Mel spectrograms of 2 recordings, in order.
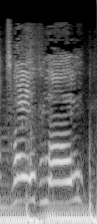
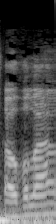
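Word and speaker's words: Tove Lo: Oh, yes, my girl Tovlo.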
